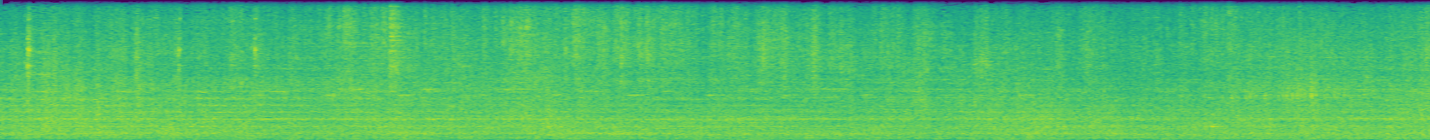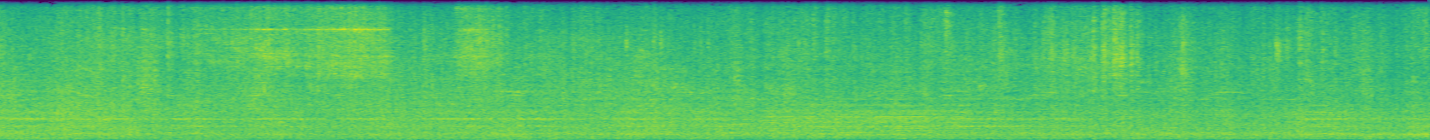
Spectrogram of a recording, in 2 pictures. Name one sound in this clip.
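Freight cars rumble and clatter past on the rails, close by.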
